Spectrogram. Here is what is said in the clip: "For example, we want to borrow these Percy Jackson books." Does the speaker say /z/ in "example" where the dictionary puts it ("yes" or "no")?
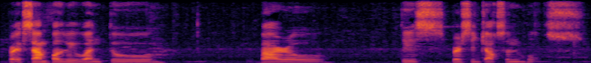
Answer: no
